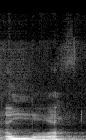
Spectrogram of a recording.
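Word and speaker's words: الله: seperti itu ya, itu kalau di belakangnya lafaz Allah ini belakangnya ada berharokat fathah atau dhammah, bergaris atau atas atau bergaris depan, maka Allahnya itu tebal.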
